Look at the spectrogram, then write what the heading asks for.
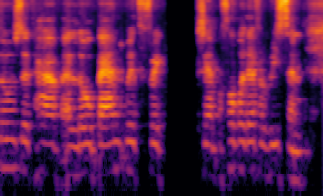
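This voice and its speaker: Intonation stays fairly even as a woman talks at a medium pitch. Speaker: live stream host. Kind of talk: interview on a live stream. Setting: video call live stream. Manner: fast.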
